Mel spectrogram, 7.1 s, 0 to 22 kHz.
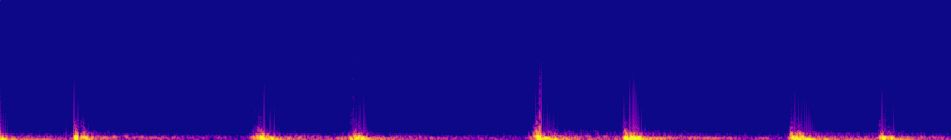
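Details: Simulated heartbeat sound effect of a vampire: slow, deep paired thumps at about 30 pairs a minute.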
